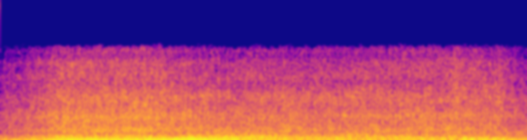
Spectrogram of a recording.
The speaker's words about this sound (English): That's the diesel engine underneath the Colorado rail car, which combines railroad engine and passenger car in the same vehicle.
